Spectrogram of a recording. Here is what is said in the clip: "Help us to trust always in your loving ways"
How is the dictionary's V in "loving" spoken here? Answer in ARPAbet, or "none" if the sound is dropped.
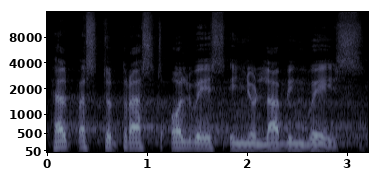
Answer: B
